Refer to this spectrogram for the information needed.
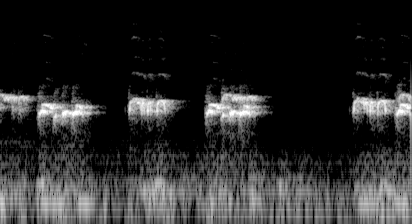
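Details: Zebra doves calling back and forth at night: four warbling, rolling coos about a second long each, separated by short pauses, with a faint low rumble underneath.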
